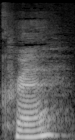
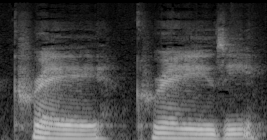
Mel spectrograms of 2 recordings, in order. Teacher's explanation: What to watch out for in crazy is that the vowel A is a diphthong in American English. So you don't want just one sound, not cray, but cray, crazy.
